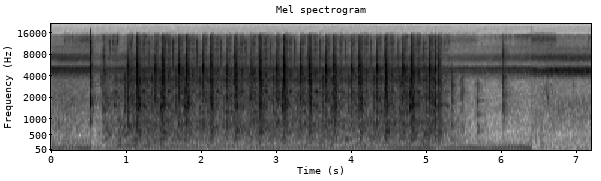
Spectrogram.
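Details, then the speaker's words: John Deere 110 garden tractor, starter generator just reinstalled, solenoid connection needing fixing: slow, labouring, uneven cranking about three turns per second for five seconds, no start; battery too weak, later replaced so it cranks properly. "okay I changed the battery so the engine will crank properly"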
